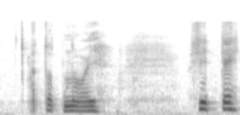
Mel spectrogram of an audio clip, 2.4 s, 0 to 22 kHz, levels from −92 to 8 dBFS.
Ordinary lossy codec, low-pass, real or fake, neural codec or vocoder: none; 9.9 kHz; fake; vocoder, 22.05 kHz, 80 mel bands, Vocos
